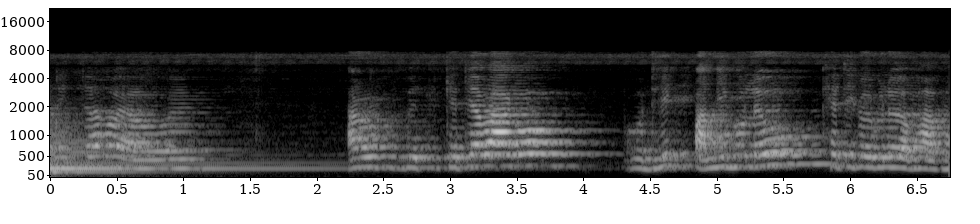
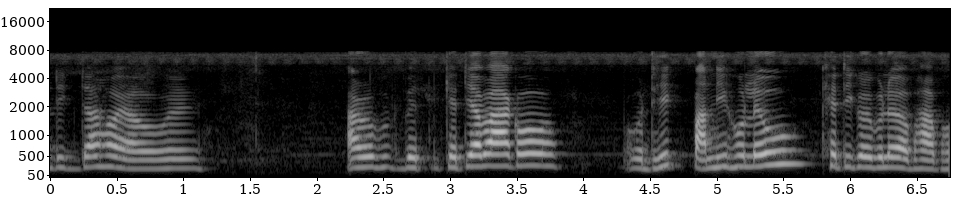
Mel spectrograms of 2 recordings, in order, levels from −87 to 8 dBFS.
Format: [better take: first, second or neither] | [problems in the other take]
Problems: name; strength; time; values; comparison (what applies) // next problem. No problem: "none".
second | background sound (Drum); 11 dB below the speech // room echo; dies away in 1 s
